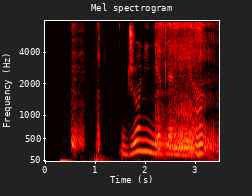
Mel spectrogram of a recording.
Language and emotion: Russian, neutral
